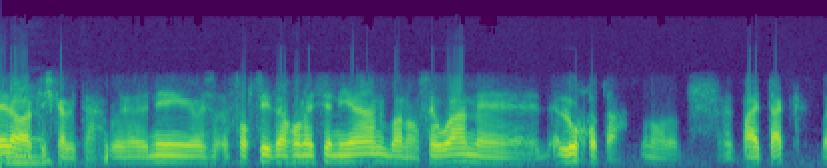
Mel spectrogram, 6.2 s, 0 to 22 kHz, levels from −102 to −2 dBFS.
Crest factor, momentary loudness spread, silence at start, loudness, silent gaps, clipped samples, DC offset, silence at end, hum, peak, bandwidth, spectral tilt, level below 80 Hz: 18 dB; 14 LU; 0 s; -20 LUFS; none; under 0.1%; under 0.1%; 0 s; none; -2 dBFS; 7.6 kHz; -7.5 dB/octave; -62 dBFS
